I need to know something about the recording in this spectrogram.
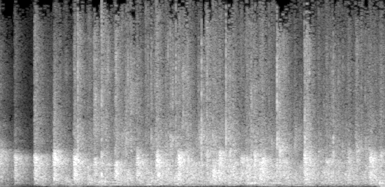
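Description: An audience applauds steadily after a guest speaker is thanked for coming, many hands clapping in a dense, continuous patter at an even, fairly loud level throughout, with no voices standing out.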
